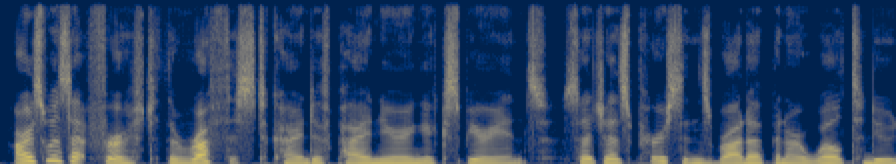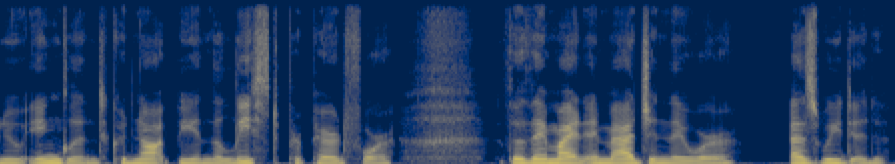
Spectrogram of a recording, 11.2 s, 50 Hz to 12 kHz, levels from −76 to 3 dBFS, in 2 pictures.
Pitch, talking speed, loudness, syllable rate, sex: 220 Hz, 210 wpm, -22 LUFS, 5.4 syllables/s, female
